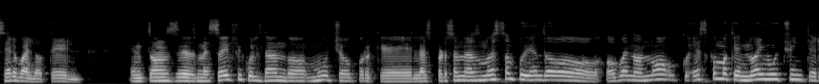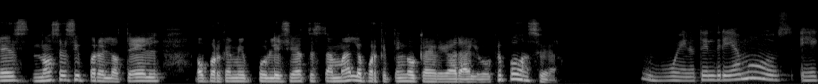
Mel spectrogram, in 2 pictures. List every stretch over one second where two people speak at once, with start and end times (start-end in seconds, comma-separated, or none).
none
